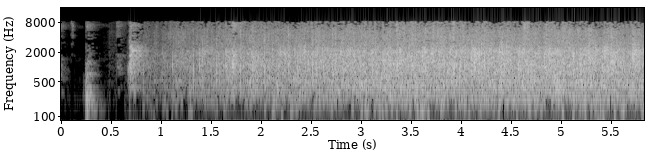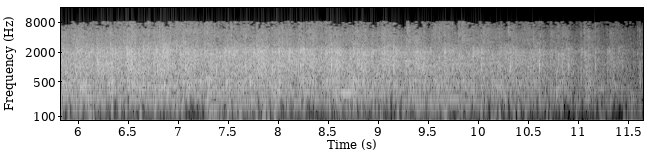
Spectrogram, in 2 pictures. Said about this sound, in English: Ma soeur, mon frère, applaud for the Holy Ghost. Applaud, applaud, applaud pour le Saint-Esprit. Applaud, applaud. Rejoice.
